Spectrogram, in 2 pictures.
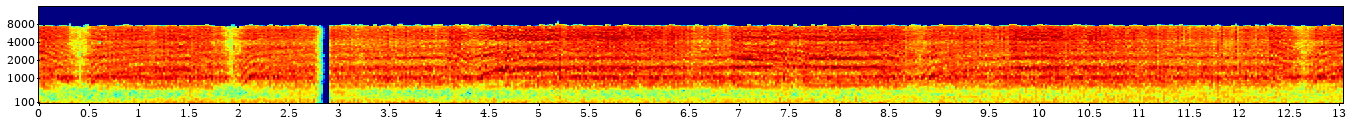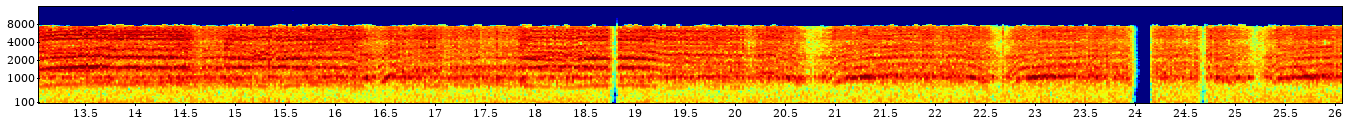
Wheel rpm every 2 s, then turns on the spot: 110, 150, 170, 200, 160, 200, 150, 190, 170, 190, 110, 110, 90.
none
